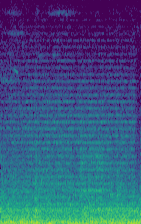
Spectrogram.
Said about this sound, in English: That's the supply tram. I hear it, it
